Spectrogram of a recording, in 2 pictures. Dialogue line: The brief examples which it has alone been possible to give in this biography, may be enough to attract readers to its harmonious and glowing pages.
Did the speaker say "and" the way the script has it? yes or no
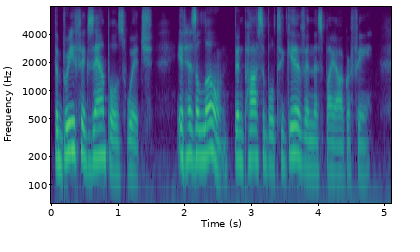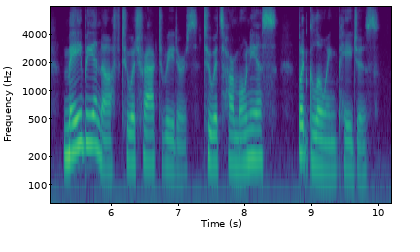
no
